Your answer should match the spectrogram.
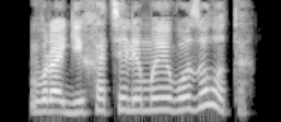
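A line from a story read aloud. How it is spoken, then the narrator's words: Snorting. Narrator (Russian): хмыкнул я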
